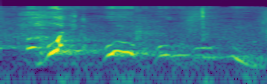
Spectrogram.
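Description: A high-pitched voice speaking a line in a drawn-out, sing-song way, its pitch sliding up and down in long swoops.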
